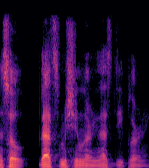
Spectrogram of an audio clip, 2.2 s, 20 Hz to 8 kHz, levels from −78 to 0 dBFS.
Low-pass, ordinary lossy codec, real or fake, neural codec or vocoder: 7.2 kHz; AAC, 32 kbps; real; none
